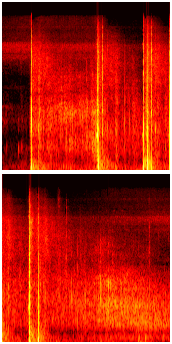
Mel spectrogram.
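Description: A volley of about seven shotgun shots from several hunters firing at doves overhead. The shots fall between about half a second and four seconds in, some pairs nearly on top of each other, each followed by a short rolling echo.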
